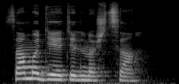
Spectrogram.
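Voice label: "самодеятельносьтса", Komi, female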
